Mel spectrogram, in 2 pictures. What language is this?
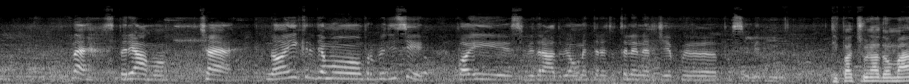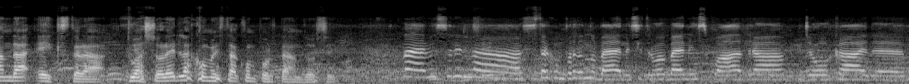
Italian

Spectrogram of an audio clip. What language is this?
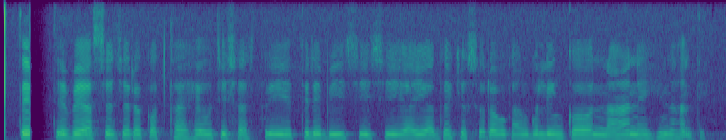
Odia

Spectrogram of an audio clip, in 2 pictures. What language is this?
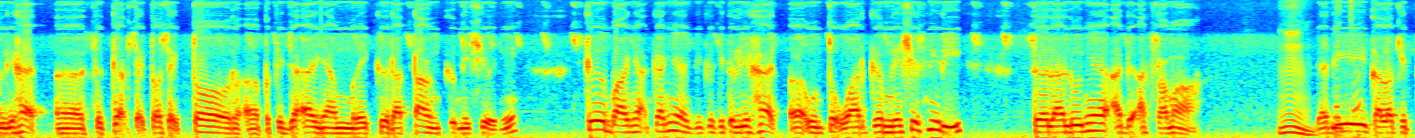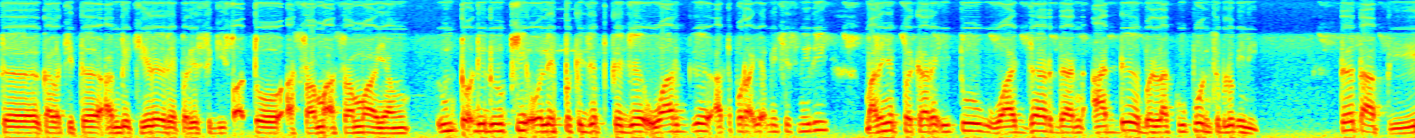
Malay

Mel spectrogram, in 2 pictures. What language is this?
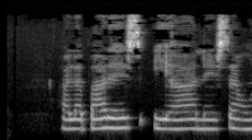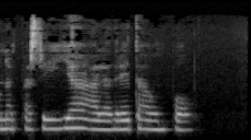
Catalan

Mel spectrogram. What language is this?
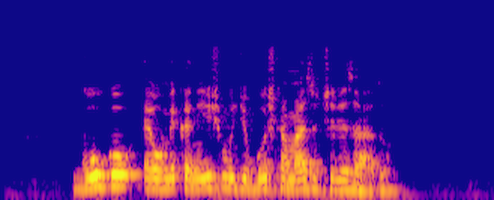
Portuguese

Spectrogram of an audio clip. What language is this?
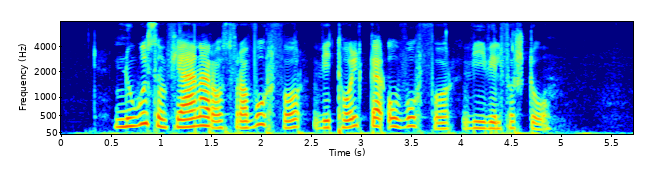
Norwegian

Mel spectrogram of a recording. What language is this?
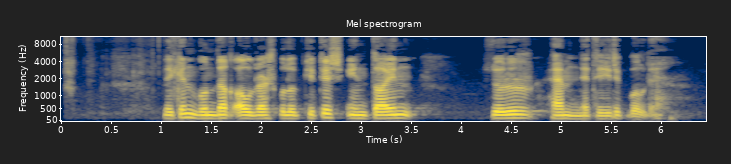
Uyghur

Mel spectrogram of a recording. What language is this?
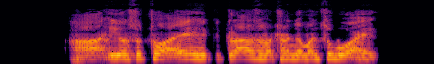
Sindhi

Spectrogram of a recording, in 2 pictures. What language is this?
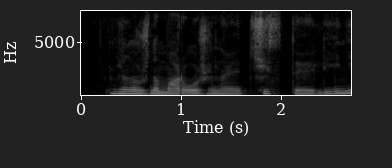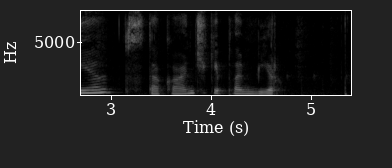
Russian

